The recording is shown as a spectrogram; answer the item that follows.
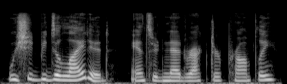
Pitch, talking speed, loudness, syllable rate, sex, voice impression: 195 Hz, 165 wpm, -19 LUFS, 5.5 syllables/s, female, feminine, adult-like, bright, clear, fluent, intellectual, calm, elegant, lively, slightly sharp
